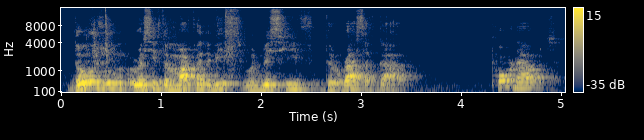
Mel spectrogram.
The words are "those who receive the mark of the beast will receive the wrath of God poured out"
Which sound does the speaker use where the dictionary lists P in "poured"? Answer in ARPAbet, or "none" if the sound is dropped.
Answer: P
